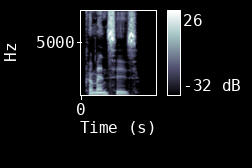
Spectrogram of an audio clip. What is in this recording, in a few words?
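"commences", British English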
